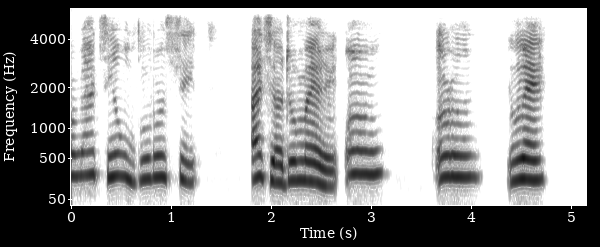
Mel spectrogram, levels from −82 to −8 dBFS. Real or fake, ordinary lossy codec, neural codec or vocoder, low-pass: fake; none; codec, 16 kHz, 2 kbps, FunCodec, trained on LibriTTS, 25 frames a second; 5.4 kHz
